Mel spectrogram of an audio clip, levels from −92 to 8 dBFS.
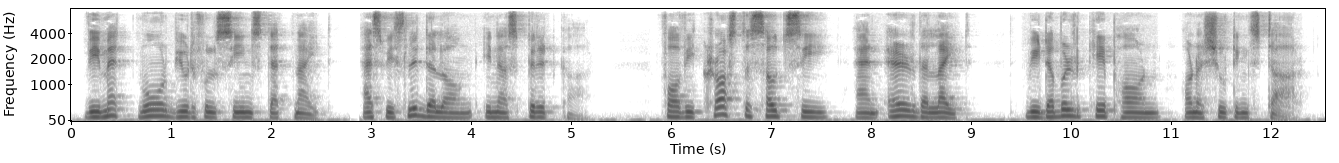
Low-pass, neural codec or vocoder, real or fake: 7.2 kHz; none; real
